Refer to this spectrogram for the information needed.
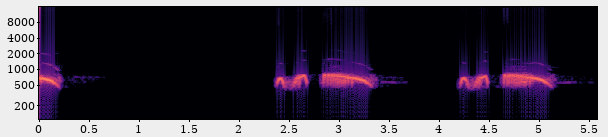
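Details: Spotted dove decoy cooing to lure wild doves: a brief fragment, then two phrases. Each phrase is a quick wavering double note followed by a long, smooth, slightly falling coo. Clean silence separates them, with no other sounds.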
